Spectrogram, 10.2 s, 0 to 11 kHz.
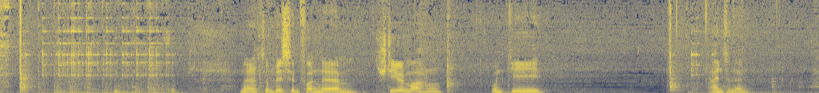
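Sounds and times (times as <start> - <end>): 
light clinks of metal: 0.0 - 2.3
speech: 1.4 - 2.4, 3.0 - 6.9, 8.9 - 9.4
knife chopping fresh rosemary on a board: 8.4 - 8.6.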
